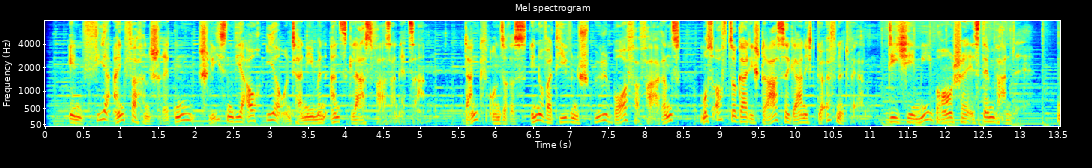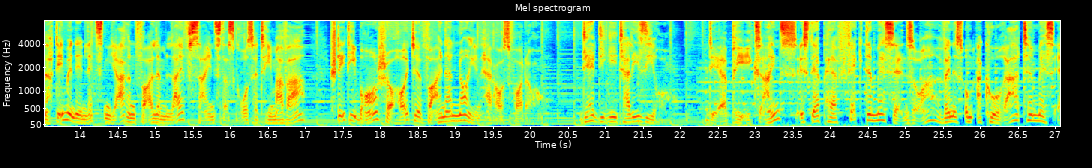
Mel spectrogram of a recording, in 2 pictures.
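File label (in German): Erklärvideo Industrie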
